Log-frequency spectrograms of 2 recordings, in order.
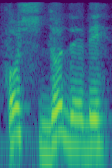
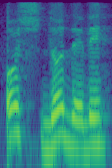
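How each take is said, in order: No difference in how they are said.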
